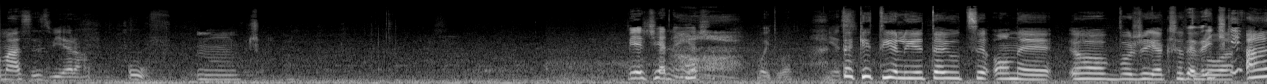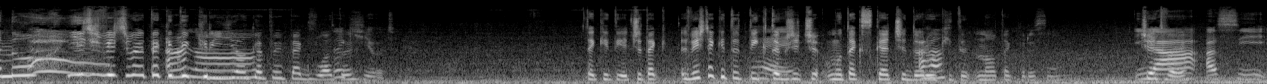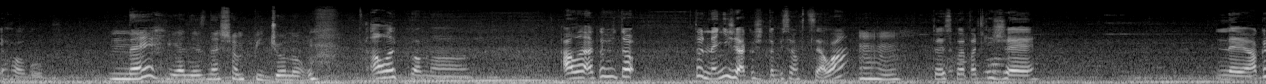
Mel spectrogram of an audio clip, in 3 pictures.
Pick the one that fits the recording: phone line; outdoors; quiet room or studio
outdoors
